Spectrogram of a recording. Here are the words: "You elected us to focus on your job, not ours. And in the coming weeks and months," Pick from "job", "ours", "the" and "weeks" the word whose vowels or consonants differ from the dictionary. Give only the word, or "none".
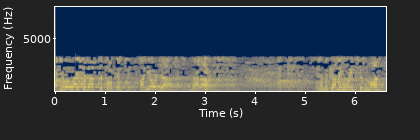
ours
